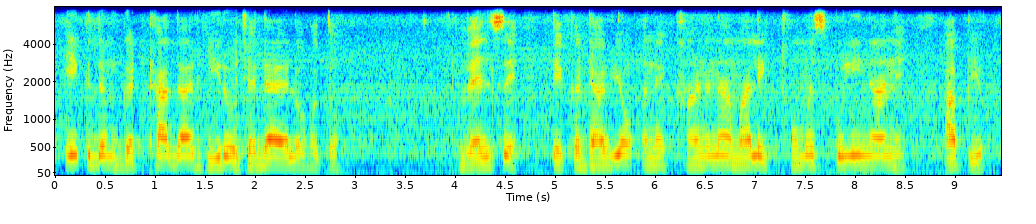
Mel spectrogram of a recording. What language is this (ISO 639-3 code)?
guj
